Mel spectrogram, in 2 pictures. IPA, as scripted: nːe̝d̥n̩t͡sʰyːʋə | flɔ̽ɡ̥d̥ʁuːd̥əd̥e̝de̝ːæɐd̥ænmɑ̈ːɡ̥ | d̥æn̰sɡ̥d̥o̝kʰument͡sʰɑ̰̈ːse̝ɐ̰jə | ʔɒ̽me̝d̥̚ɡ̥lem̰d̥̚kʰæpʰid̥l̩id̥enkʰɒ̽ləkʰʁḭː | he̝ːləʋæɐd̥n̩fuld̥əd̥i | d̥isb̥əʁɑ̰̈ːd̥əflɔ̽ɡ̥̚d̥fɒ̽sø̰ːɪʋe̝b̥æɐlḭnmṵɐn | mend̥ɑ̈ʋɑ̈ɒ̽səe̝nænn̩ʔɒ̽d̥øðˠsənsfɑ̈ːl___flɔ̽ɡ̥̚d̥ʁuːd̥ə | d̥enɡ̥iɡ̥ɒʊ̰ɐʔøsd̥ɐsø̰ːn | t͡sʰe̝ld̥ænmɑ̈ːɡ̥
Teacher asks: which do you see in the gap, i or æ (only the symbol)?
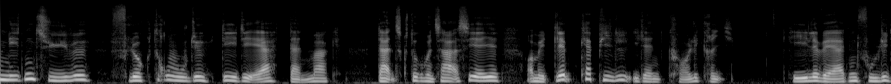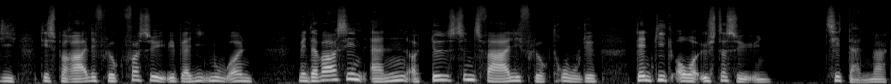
i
